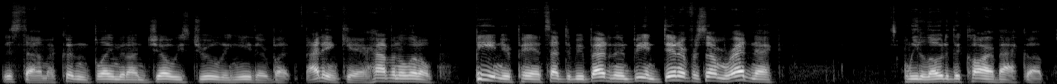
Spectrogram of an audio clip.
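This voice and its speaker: A man reading a children's novel aloud as a teacher, in an expressive storytelling style. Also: mid-range voice, no room sound, highs cut off.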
